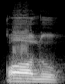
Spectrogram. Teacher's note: قالوا، قاف اور الف دونوں پور پڑے جائیں گے۔ قاف مستعلیہ ہے، پور پڑا جائے گا۔ الف عارضی پور ہے، ایک ہی کلمے میں آئے ہیں اس لیے پور پڑا جائے گا۔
